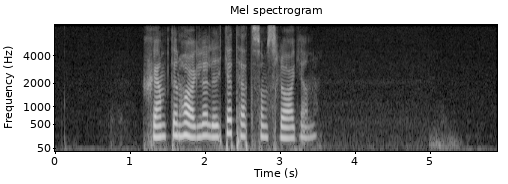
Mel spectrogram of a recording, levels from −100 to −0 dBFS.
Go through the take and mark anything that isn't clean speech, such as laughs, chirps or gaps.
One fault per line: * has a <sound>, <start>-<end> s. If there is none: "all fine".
all fine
